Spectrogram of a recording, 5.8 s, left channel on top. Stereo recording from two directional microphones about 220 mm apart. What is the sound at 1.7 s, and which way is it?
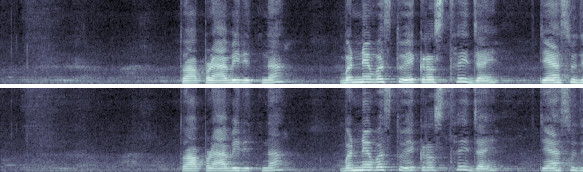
Speech, 10° left (ahead or behind).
